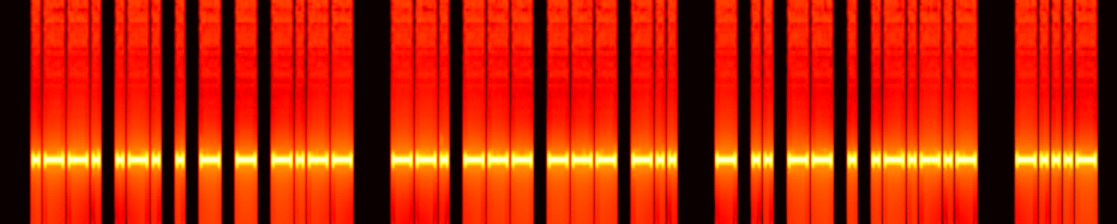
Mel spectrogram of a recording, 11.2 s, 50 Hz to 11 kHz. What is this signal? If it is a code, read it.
Morse code, heard as a keyed tone, about 20 wpm, 1000 Hz. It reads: PRETTY GOOD TIME. <BT>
